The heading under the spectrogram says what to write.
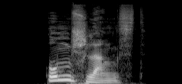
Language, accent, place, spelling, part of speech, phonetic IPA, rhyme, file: German, Germany, Berlin, umschlangst, verb, [ˈʊmˌʃlaŋst], -ʊmʃlaŋst, De-umschlangst.ogg
- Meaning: second-person singular preterite of umschlingen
